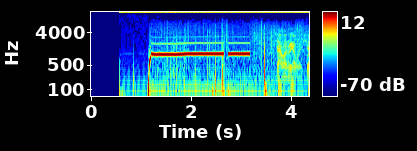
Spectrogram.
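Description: Film-leader countdown sound effect: faint old-film crackle with scattered clicks, then a loud, steady, high beep that lasts about two seconds, cut briefly by a click partway through. Near the end a short voice-like sound begins.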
